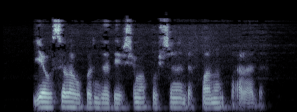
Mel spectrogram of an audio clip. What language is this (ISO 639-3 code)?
pus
